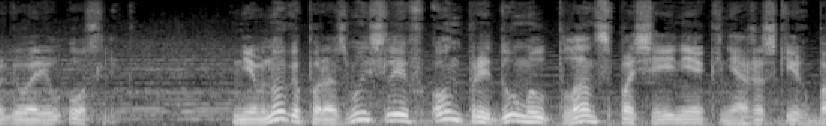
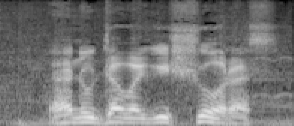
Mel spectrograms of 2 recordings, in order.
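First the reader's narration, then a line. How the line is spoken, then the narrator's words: Leader growled. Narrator (Russian): прорычал главарь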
